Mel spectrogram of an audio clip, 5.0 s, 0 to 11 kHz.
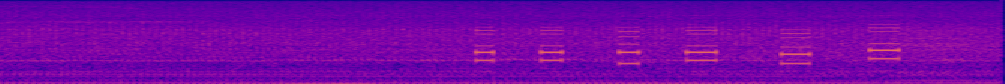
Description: DTMF, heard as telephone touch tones, dialled by hand, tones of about 130 ms, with street noise. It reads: 88281#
